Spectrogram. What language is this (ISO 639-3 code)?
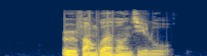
zho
